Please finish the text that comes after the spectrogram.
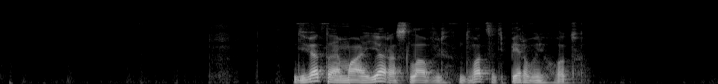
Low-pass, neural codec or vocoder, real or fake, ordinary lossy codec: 7.2 kHz; none; real; none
